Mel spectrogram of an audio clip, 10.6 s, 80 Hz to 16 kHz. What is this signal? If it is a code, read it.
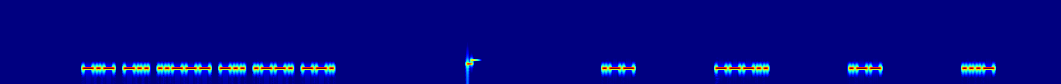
Morse code, heard as a keyed tone, about 36 wpm, spaced as for 18 wpm, 700 Hz. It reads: KD2DPG W8WV
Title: USA Call Signs - 8x Character Spacing - 35wpm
